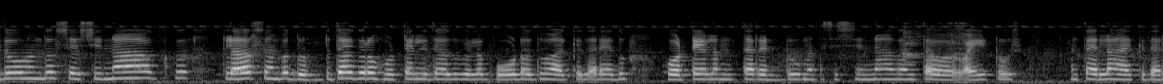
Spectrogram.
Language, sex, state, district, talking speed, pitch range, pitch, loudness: Kannada, female, Karnataka, Bijapur, 75 wpm, 230-265 Hz, 240 Hz, -24 LUFS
